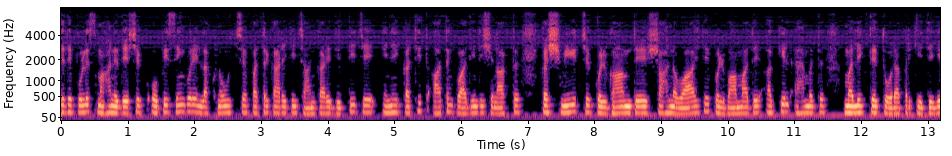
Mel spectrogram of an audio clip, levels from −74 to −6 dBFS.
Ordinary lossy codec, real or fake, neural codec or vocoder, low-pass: none; real; none; 7.2 kHz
